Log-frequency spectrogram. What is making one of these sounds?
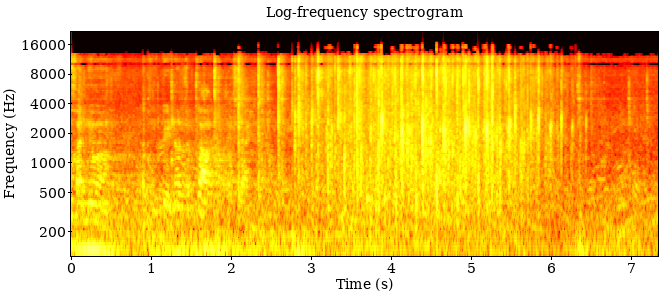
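An older man speaks into a microphone over loudspeakers.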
